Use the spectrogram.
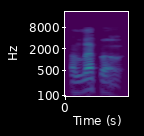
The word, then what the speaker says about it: Aleppo: Aleppo.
